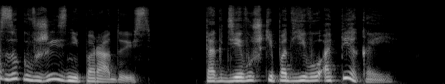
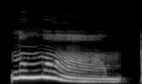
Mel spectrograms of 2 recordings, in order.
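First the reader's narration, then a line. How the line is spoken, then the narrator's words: Offended drawl. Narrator (Russian): обиженно протянул Дор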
